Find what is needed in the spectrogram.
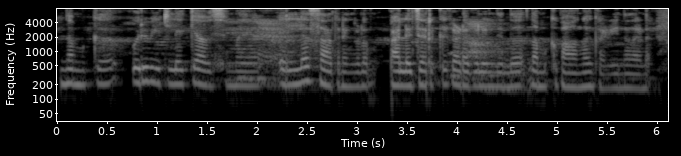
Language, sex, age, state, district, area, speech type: Malayalam, female, 18-30, Kerala, Wayanad, rural, spontaneous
